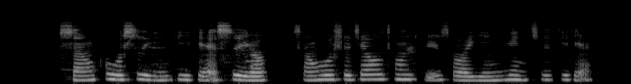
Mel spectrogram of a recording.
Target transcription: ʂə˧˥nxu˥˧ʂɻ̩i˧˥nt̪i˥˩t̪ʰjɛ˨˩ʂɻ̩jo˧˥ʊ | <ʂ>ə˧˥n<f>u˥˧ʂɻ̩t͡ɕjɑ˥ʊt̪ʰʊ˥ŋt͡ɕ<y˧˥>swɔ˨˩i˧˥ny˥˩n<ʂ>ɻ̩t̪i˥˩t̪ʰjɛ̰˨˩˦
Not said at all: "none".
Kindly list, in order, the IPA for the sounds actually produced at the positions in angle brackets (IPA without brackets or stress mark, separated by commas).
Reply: ʂ, x, y˧˥, ʈ͡ʂ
